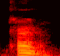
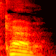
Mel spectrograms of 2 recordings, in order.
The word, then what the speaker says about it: colonel: Colonel. Good. Say that word. Clooney? What? Clooney. That's not Kalani. What? That's Colonel.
